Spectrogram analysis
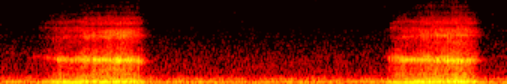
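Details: Two long, low, rattling inspiratory snores about five seconds apart, with quiet gaps between: ordinary snoring during sleep.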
